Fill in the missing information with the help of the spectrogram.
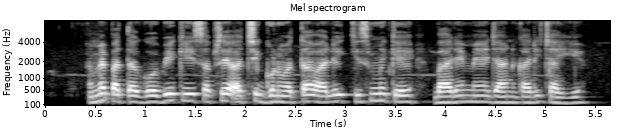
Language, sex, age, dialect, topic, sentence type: Hindi, male, 25-30, Garhwali, agriculture, question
